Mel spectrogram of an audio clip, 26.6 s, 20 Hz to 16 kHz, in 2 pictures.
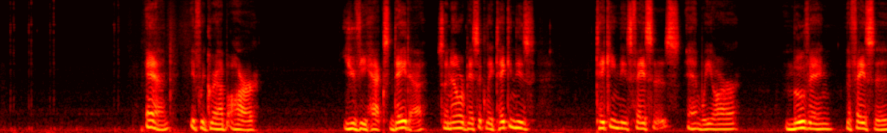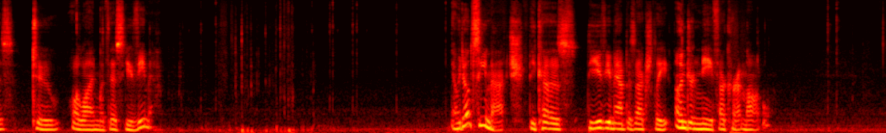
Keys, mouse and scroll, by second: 0.7-1.7 drag, 15.6-16.0 scroll down 3, 16.0-16.6 scroll up 3, 16.3 click, 17.0 shift+a, 19.2-20.0 drag, 25.7 click.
